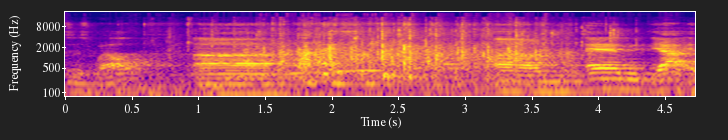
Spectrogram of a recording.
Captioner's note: applause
